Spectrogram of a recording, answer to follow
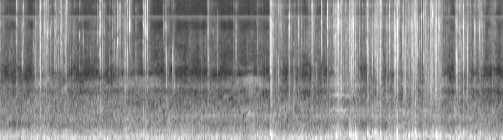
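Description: Onion seedlings being pulled apart by hand from a root-bound clump, the roots and potting soil tearing and crackling in a run of small faint clicks that grow busier in the second half.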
